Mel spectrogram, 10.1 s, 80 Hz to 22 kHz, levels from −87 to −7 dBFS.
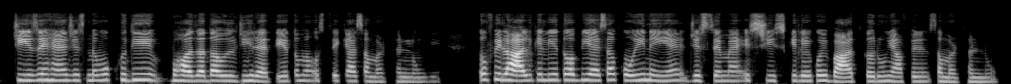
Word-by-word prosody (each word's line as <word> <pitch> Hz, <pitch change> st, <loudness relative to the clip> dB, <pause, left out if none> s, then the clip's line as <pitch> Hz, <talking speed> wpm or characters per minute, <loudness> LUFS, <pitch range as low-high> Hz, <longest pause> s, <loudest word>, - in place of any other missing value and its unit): चीज़ें 260 Hz, 0 st, +3 dB
हैं 255 Hz, -1 st, +2 dB
जिसमें 250 Hz, 0 st, -4 dB
वो 265 Hz, -, -1 dB
खुद 275 Hz, -2 st, -2 dB
ही 275 Hz, 0 st, +3 dB, 0.2 s
बहुत 240 Hz, -2 st, +4 dB
ज़्यादा 235 Hz, +1 st, +3 dB
उलझी 230 Hz, +1 st, -2 dB
रहती 210 Hz, 0 st, 0 dB
है 225 Hz, -, -1 dB
तो 245 Hz, -, -6 dB
मैं 240 Hz, -1 st, -5 dB
उससे 235 Hz, 0 st, -9 dB
क्या 230 Hz, -1 st, -3 dB
समर्थन 205 Hz, -2 st, -8 dB
लूँगी? 195 Hz, +1 st, -12 dB, 0.4 s
तो 280 Hz, -, +1 dB
फिलहाल 260 Hz, -4 st, +7 dB
के 270 Hz, +1 st, -3 dB
लिए 270 Hz, 0 st, -1 dB
तो 270 Hz, +1 st, +1 dB
अभी 265 Hz, +1 st, 0 dB
ऐसा 275 Hz, +2 st, 0 dB
कोई 255 Hz, -1 st, -1 dB
नहीं 240 Hz, -3 st, -1 dB
है, 250 Hz, +2 st, -3 dB
जिससे 235 Hz, 0 st, -3 dB
मैं 230 Hz, 0 st, -5 dB
इस 250 Hz, -, -2 dB
चीज़ 235 Hz, -2 st, -5 dB
के 240 Hz, -, -2 dB
लिए 230 Hz, 0 st, -1 dB
कोई 240 Hz, 0 st, 0 dB
बात 195 Hz, 0 st, +4 dB
करूँ 220 Hz, +1 st, -2 dB
या 205 Hz, -1 st, -1 dB
फिर 210 Hz, 0 st, -6 dB
समर्थन 195 Hz, -1 st, -6 dB
लूँ। 190 Hz, -, -12 dB
235 Hz, 235 wpm, -24 LUFS, 215-255 Hz, 0.4 s, फिलहाल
